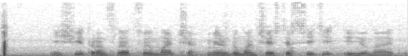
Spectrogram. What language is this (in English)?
Russian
